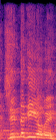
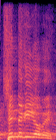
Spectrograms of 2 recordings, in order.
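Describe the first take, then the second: No difference in how they are said.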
